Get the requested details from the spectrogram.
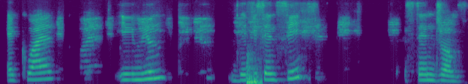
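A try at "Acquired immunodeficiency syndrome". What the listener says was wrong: Acquired immuno, not immune. Acquired immuno deficiency syndrome.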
